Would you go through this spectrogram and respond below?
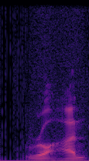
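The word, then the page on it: ruan: tone 3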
